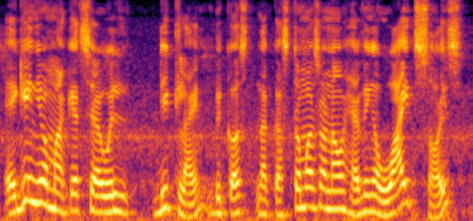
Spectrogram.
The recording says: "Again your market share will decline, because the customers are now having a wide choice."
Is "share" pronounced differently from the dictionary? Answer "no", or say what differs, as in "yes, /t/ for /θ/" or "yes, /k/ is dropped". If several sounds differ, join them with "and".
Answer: yes, /s/ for /ʃ/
